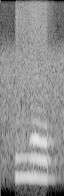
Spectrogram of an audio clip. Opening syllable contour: high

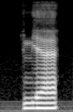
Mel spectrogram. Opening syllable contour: high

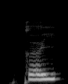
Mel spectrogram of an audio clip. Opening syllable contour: rising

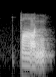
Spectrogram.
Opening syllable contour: low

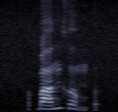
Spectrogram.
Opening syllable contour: rising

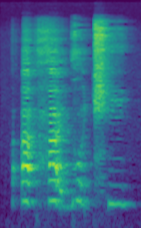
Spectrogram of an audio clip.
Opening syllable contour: high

